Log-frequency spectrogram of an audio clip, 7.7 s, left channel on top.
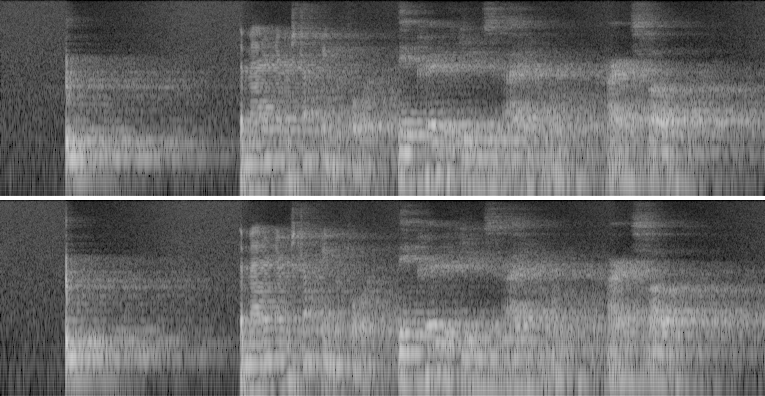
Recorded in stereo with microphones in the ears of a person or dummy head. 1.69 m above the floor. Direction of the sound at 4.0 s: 35° left (ahead or behind).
